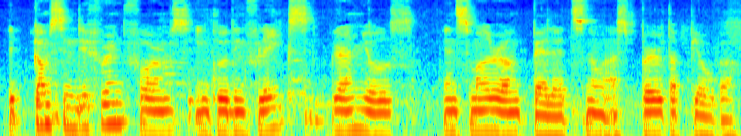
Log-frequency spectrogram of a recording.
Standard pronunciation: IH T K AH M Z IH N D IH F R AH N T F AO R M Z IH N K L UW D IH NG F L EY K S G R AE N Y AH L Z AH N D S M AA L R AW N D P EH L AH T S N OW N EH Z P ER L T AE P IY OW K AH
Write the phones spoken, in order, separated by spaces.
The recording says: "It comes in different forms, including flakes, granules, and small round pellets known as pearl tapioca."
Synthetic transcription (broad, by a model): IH T K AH M S IH N D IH F R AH N T F AO R M S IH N K L UW D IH NG F L EY K S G R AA N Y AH L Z AH N D S M AA L R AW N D P EH L AH T S N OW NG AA S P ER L T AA P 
